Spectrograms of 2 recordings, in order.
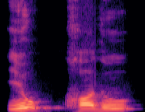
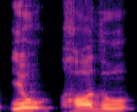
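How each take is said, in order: The two takes are said the same way.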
